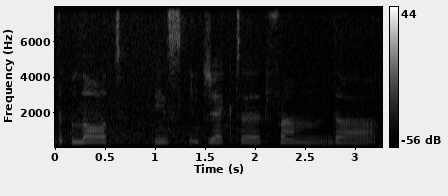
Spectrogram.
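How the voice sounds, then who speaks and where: A woman at a very slow pace. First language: German. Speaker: birth educator. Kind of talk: educational talk. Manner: halting.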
